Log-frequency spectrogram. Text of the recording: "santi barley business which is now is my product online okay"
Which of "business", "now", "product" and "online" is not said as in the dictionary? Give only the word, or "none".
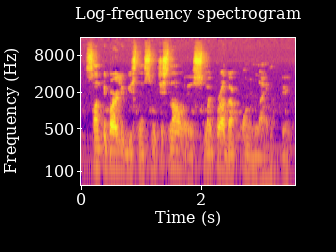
business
